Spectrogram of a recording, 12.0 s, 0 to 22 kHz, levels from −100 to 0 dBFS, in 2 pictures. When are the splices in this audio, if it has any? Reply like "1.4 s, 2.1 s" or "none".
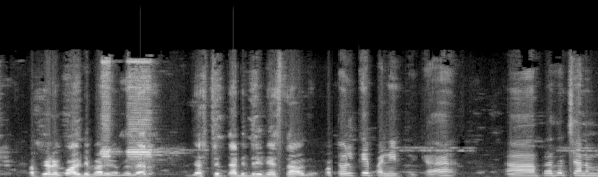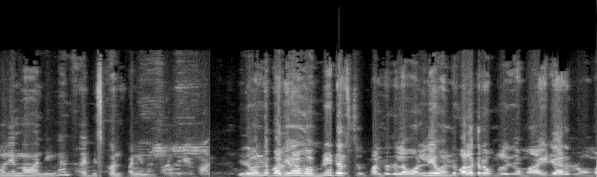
3.2 s, 8.2 s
